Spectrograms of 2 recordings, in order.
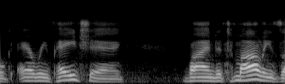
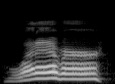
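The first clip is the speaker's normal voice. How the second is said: dismissive; 5 semitones higher, 5 dB louder, slower than usual. Real, not acted. Brushing off the heckle.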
